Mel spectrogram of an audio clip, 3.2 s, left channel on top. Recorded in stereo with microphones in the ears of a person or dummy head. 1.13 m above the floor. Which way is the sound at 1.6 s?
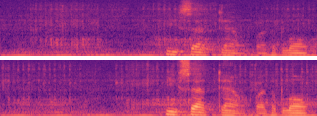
45° right (ahead or behind).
